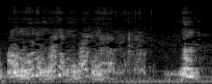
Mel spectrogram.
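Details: Dog at an urban dog show giving a quick run of harsh, mid-pitched barks and yelps over about a second and a half, then a short pause and one more loud bark, with low background hum.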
